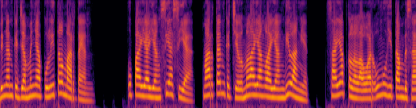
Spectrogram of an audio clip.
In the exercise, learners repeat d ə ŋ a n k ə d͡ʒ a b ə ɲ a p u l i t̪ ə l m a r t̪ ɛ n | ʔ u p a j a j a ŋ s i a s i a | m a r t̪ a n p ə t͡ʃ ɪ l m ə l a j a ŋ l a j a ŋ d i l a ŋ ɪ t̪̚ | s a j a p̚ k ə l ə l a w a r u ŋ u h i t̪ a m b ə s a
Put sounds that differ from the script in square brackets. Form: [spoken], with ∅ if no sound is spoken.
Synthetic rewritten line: d ə ŋ a n k ə d͡ʒ a [m] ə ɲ a p u l i t̪ ə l m a r t̪ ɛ n | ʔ u p a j a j a ŋ s i a s i a | m a r t̪ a n [k] ə t͡ʃ ɪ l m ə l a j a ŋ l a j a ŋ d i l a ŋ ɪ t̪̚ | s a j a p̚ k ə l ə l a w a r u ŋ u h i t̪ a m b ə s a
